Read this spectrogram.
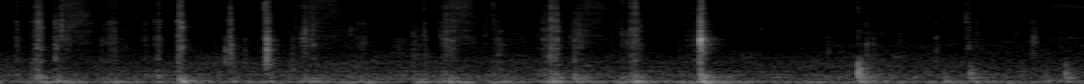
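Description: A probe tip clicks and taps against plastic.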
